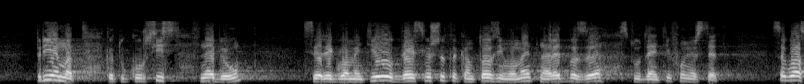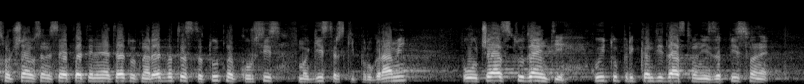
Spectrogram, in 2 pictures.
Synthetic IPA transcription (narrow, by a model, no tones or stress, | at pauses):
pɾiɛmət̪kɐt̪ɔkuɾsist̪fnɛbɛlˠo | sɛɾɛɡlˠɐmɛnt̪iɾəod̪ɛjst̪vɐʃt̪ət̪əkəmt̪ɔzimomɛnt̪nɐɾɛd̪̚bəzɐst̪ud̪ɛnt̪ifunivɛɾsi̥t̪ɛt̪ə̥ | sɐɡlˠasnot͡ʃlɛnosɛmd̪ɛsɛipɛt̪ɛlinɛt̪ɛt̪ot̪nɐɾɛd̪̚bət̪əst̪ɐt̪ut̪nɐkuɾsist̪fmɐɡ̟ist̪əɾsk̟ipɾoɡɾami | polˠut͡ʃavɐt̪st̪ud̪ɛnt̪ikoit̪ʊpɾikənd̪id̪at̪st̪vɐnɛizɐpisvɐnɛ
